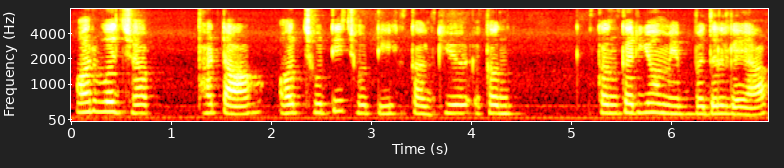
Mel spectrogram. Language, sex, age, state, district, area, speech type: Urdu, female, 18-30, Telangana, Hyderabad, urban, spontaneous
